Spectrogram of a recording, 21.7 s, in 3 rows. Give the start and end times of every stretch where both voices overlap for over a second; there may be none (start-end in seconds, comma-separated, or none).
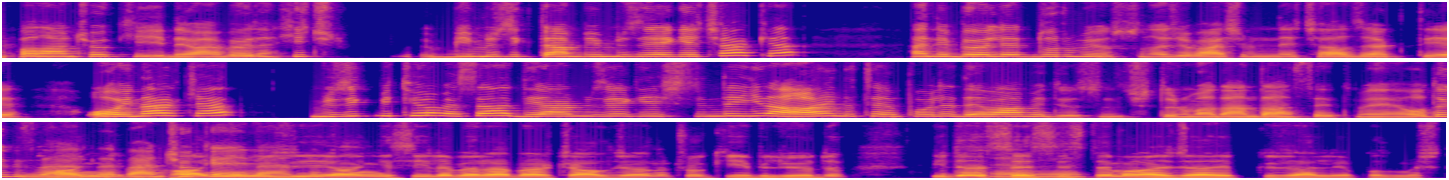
14.7-16.1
